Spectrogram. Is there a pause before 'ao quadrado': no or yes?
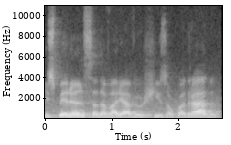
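no. It runs on without a pause before 'ao quadrado'. The variable is squared before taking the expected value.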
